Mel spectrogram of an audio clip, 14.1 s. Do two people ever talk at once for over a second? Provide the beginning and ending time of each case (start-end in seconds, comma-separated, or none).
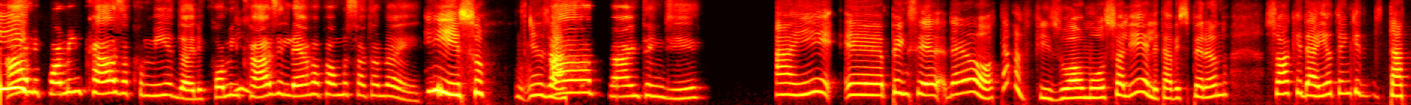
none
